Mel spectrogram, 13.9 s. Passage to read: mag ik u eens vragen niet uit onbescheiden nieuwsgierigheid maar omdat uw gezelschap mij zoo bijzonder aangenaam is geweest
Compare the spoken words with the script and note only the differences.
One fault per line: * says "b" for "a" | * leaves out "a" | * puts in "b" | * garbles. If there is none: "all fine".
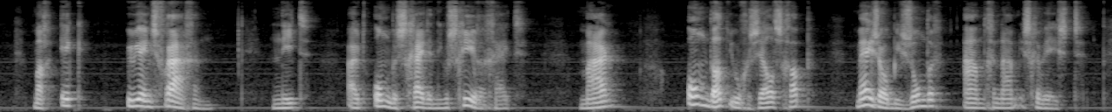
all fine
